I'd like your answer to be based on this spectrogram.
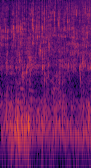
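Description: Water runs steadily from a tap while filling for laundry at an off-grid home, a continuous broadband hiss and splash that stays loud and even throughout, with no talk.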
